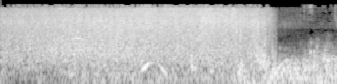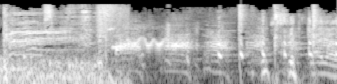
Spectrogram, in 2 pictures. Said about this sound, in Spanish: Se cae al agua. Ponlo otra vez.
